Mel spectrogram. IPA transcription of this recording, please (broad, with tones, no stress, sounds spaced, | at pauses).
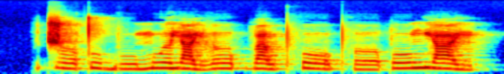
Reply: t͡ɕ ɤː˧˩ t̪ u˧˩ b uː˩ m u˧ ə̯ j a˧˩ j l ɤː˧ p̚ b a˧˩ w pʰ oː˧˩ pʰ ɤː˩ p oː˧˥ ŋ j a˥˨ j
